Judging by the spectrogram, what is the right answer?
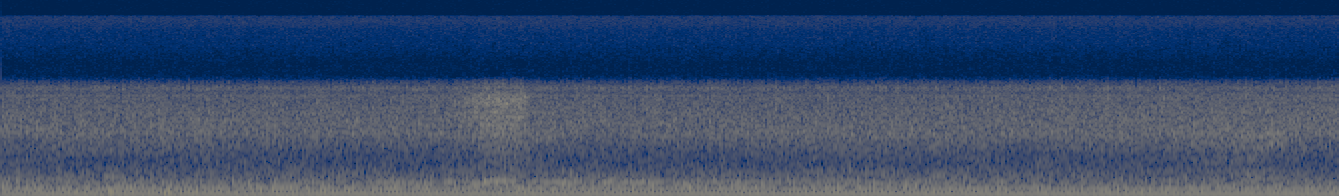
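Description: Steady low electrical hum with background hiss from the camera's audio, with one short hiss about four seconds in.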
